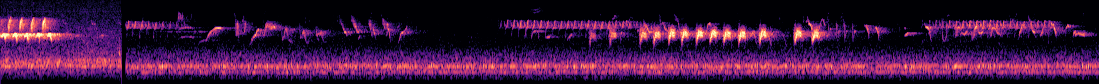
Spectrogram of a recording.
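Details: A Bewick's wren in the Pacific Northwest sings high, varied phrases of buzzes, sweet notes and quick trills, ending in a rapid run of repeated notes over a low steady hum.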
